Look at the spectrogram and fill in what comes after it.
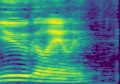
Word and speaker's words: Uiagalelei: DJ Uiagalelei. – Uiagalelei. – Like a ukulele.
